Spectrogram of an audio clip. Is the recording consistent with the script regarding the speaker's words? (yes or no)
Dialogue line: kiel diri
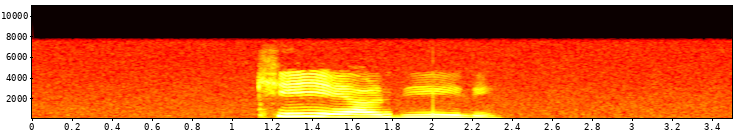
yes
